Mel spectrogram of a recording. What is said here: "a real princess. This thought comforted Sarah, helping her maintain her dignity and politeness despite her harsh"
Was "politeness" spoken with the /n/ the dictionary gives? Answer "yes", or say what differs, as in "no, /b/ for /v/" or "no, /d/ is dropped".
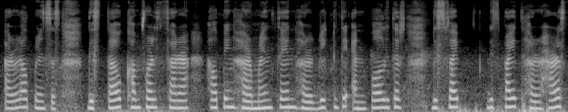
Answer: no, /n/ is dropped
